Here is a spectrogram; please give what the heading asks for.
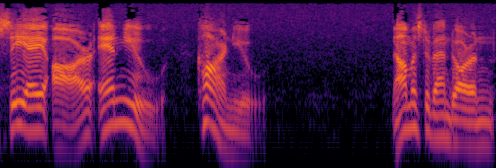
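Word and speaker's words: Carnu: It's spelled C-A-R-N-U. Car New.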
